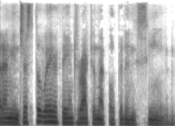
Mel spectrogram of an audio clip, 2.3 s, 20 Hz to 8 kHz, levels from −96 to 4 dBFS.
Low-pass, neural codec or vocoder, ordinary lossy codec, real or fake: 7.2 kHz; codec, 16 kHz, 1 kbps, FreqCodec, larger model; AAC, 32 kbps; fake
